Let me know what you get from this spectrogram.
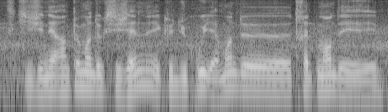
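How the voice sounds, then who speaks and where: A man's voice: medium pitch, a little fast, a little mellow. A man giving a hesitant, unscripted answer in a street interview. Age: adult. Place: outdoors in town, traffic behind. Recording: street recording with faint traffic noise.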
